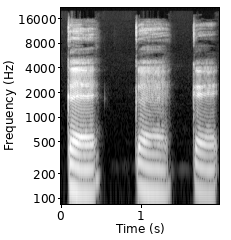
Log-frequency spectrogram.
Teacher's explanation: ये जो पीछे वाला हिस्सा है ये उठकर ये जो आपका सॉफ्ट पैलेट है यहाँ पर टकराता है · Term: वेलर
